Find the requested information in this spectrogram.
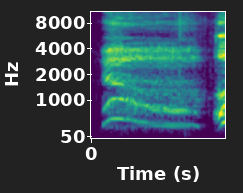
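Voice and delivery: sharp little gasp; a storyteller's mock gasp; surprised gasp.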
